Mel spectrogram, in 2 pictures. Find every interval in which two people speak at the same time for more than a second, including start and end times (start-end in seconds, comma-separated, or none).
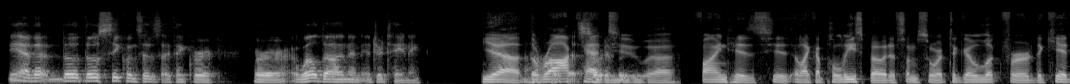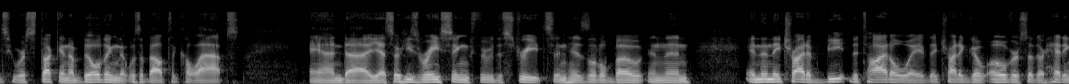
5.2-6.5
